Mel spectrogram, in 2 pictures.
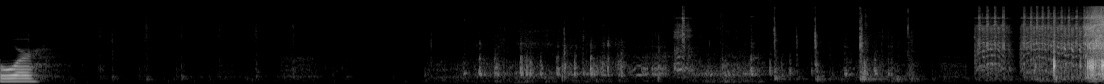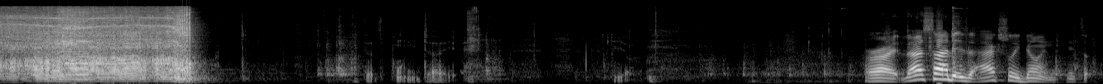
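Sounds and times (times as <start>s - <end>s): impact wrench running: 9.8s - 13.2s.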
